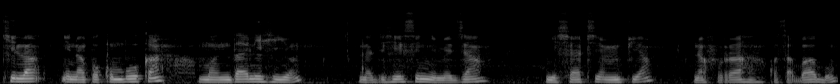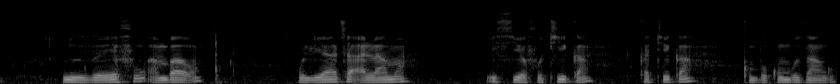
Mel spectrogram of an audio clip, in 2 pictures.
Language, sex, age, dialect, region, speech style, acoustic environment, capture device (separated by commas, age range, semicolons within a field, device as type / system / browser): Swahili, male, 25-34, Kenya - Mombasa, Kenya, excited; stressed; relaxed, silence, desktop / Windows / Chrome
